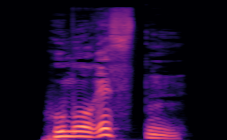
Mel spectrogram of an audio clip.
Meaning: 1. genitive singular of Humorist 2. plural of Humorist
- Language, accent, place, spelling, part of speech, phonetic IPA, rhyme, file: German, Germany, Berlin, Humoristen, noun, [humoˈʁɪstn̩], -ɪstn̩, De-Humoristen.ogg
